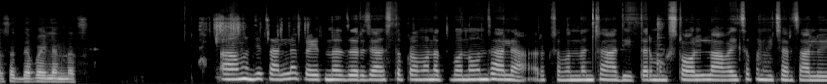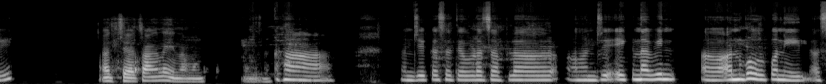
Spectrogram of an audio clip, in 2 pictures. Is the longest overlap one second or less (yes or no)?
yes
